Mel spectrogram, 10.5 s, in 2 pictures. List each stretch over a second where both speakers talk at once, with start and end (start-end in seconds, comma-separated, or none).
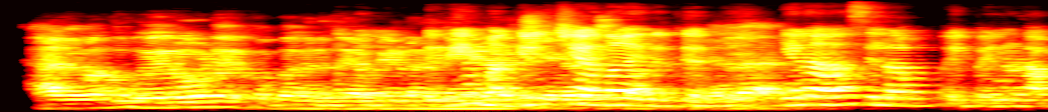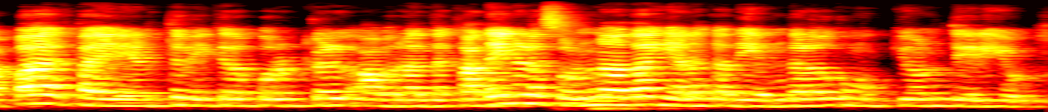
0.5-3.5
